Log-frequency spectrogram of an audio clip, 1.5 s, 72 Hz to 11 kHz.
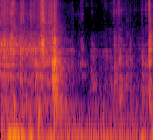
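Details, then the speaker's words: Kaypro II computer booting from a floppy: the drive gives coarse scraping and uneven clicks as the head moves; rough-sounding drive, cause not pinned down. "like this cape r2 actually works that V drive is pretty rough sounding"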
